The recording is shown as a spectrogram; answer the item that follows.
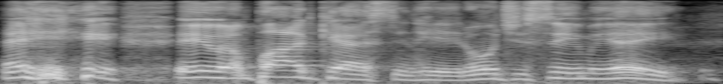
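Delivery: put-on New York street voice with New York vowels. Speaker joins the accent joking on the podcast, in a New York accent. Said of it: "that's New, New York".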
